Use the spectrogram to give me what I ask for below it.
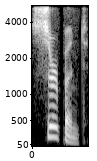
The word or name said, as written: serpent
